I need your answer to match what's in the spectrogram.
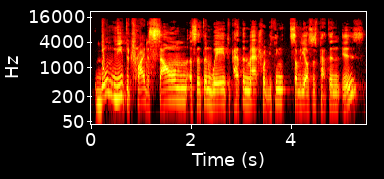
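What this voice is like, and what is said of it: Malaysian Chinese accent, clearly enunciated. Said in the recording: “I'm like true and true abeng in my core accent ... I grew up in Malaysia ... it's abeng thing that I can't get rid of ... I enunciate”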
